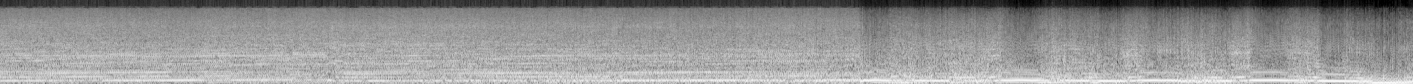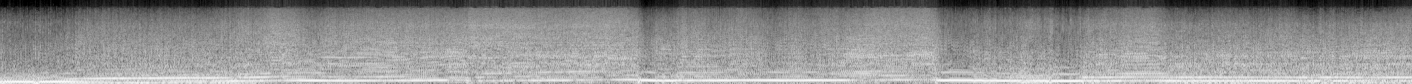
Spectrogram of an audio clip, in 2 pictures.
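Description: SEAT León race car engine heard from inside the cockpit, running hard on a lap with its pitch climbing under acceleration. About halfway through the pitch wavers and dips, then jumps back up through a braking zone with downshifts, and it pulls up through the gears again with sudden steps at the shifts.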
